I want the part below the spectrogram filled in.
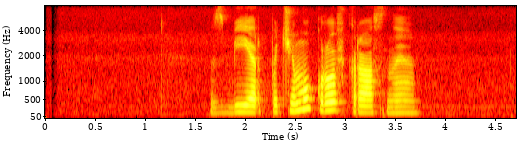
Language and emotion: Russian, neutral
